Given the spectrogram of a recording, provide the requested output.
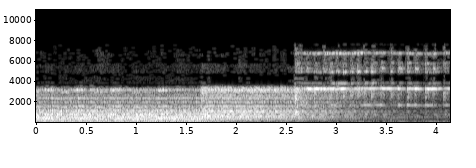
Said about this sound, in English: Suddenly there came a frantic jangle at the front door bell.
